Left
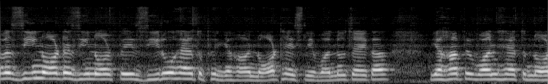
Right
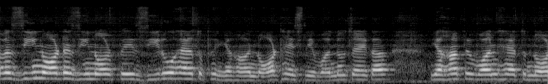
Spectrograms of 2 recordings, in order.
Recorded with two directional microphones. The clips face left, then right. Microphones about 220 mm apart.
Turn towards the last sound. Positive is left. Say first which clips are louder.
# left 5 dB
turn(degrees=35)  # may be behind; listen again after turning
